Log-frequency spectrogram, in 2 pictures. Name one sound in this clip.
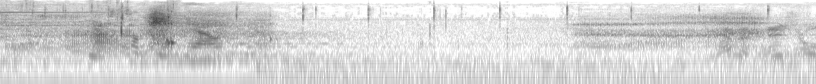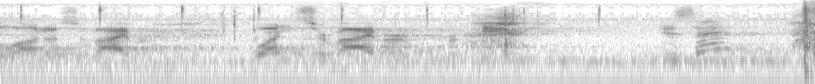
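A creature chews and tears at wet flesh with squelching sounds.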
